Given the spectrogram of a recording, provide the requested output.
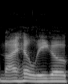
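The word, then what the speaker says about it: Nihilego: we're being told it's nil egoo cuz it's nil and ego okay I remember reading that nil niil nil I always pronounce this niilo Oh I thought was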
